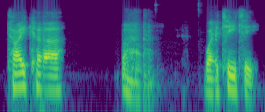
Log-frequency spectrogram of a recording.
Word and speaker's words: Taika Waititi: Taika Waititi. There you go. I've definitely pronounced that wrong.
